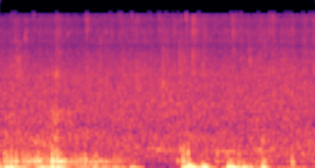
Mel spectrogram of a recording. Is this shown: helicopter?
no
